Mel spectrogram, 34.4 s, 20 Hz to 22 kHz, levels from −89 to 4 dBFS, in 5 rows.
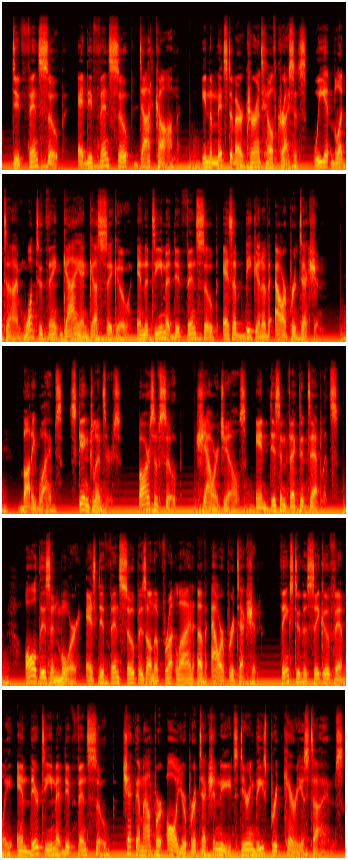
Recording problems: electrical hum; faint; throughout; 50 Hz, 20 dB below the speech

